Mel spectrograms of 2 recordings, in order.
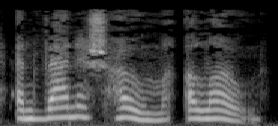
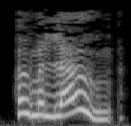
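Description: First: Said in the usual way. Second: High, loud stunned disbelief; as if just shot; shocked gasp. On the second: A narrator's reading. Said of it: "Sophie gasped as if she'd been shot".

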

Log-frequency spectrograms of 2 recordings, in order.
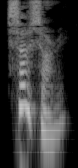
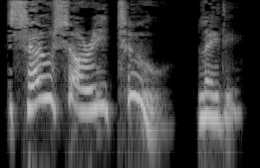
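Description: First: Brief, understated polite regret; polite apology. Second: High, slow, drawn-out apology; pointed echo. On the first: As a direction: apologise briefly in a restrained lady's voice. Mariko politely refuses Gyoko. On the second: Gyoko echoes the apology back. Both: Acted.

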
